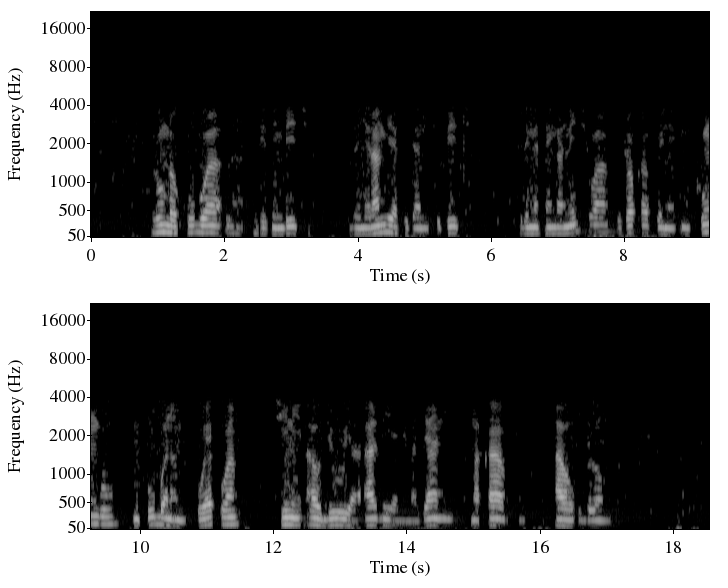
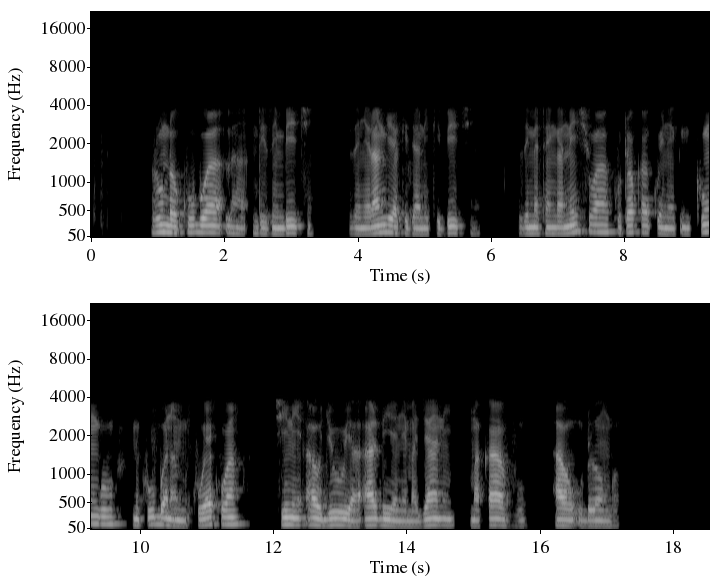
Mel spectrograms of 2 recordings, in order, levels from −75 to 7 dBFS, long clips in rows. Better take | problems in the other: second | noise reduction (classical method spectral subtraction)

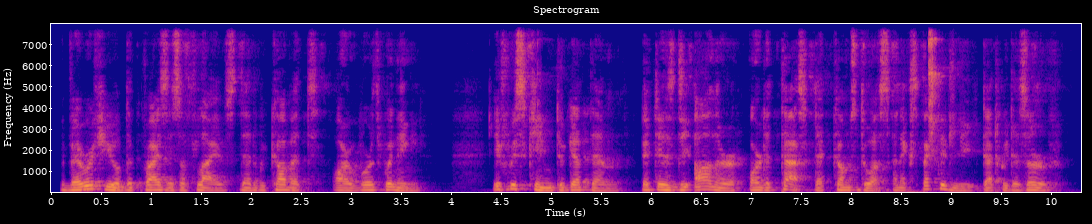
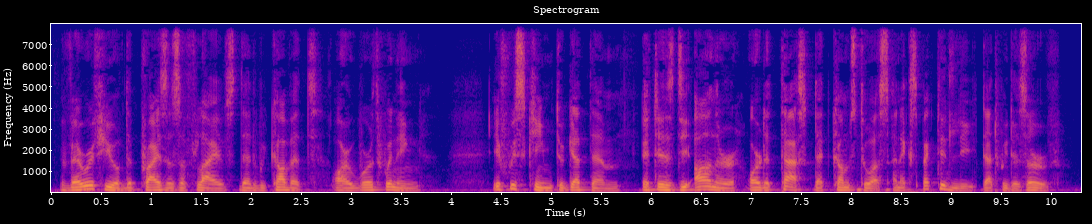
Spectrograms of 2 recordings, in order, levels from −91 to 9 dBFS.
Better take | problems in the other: second | noise reduction (neural mask model DeepFilterNet 3)

